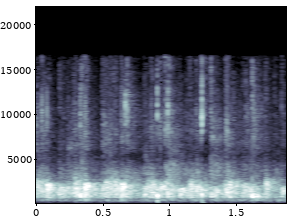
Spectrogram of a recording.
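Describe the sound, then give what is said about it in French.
A crowd claps steadily, a dense, even wash of many hands applauding at once with no pauses, fairly loud throughout with a few sharper claps standing out. “Quelqu'un peut dire Amen, vous pouvez applaudir.”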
